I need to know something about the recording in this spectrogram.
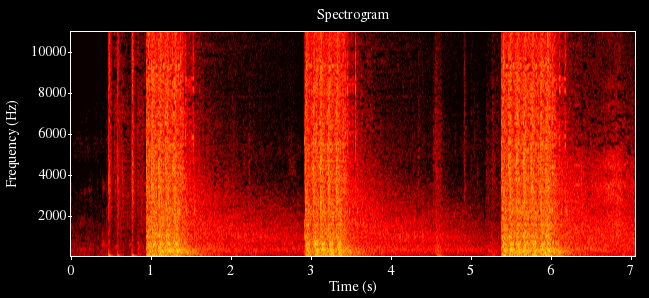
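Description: A machine gun fires loud, rapid bursts.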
